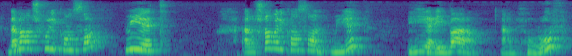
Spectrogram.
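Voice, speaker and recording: Lively Moroccan woman teaching, echoey. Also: on the high side. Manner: explains patiently, repeats words, lively teacher's cadence. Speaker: French teacher. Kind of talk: language lesson. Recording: echoey, dull lo-fi room sound.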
